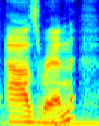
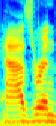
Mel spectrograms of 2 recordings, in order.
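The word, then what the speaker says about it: Azren: That is spelled P-O-L-Y-G-L-O-T, A-Z or Z, depending on your country, R-E-N. You can also find me simply by searching Azrin the Language Nerd on whatever your favorite social media platform is. So again, that is spelled A-Z or Z-R-E-N, the Language Nerd.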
